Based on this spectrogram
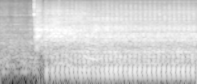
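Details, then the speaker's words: Yamaha Mio scooter after carburetor fix (air screw adjusted, membrane checked for leaks) that had coughed and wouldn't idle: engine catches quickly and settles into a smooth, stable, even idle, where before the sound was erratic. "soal suaranya sini ya Kalau tadi Suaranya ndak karu-karuan karena dari sini juga sekarang sudah halus"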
